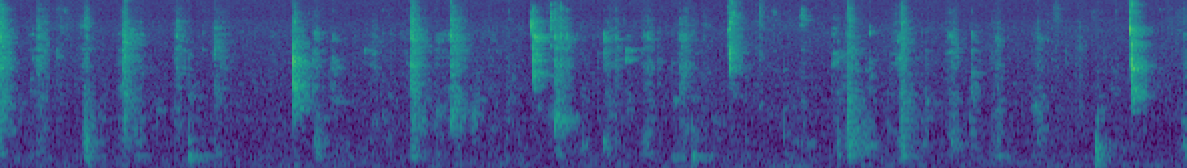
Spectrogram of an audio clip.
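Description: Watermelon being chewed: short crunches at an irregular pace, about two a second.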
